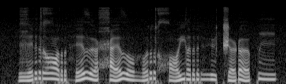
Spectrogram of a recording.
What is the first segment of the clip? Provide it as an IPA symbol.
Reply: ɣ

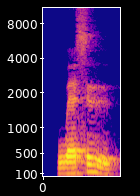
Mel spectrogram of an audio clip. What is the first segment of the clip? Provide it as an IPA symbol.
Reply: w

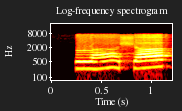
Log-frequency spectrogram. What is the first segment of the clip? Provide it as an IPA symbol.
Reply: ɹ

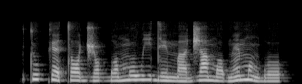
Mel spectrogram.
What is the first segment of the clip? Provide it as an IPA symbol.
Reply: t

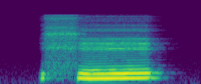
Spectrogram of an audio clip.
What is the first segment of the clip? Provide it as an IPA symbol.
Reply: x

